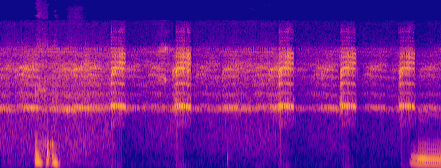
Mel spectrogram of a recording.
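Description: frog calling

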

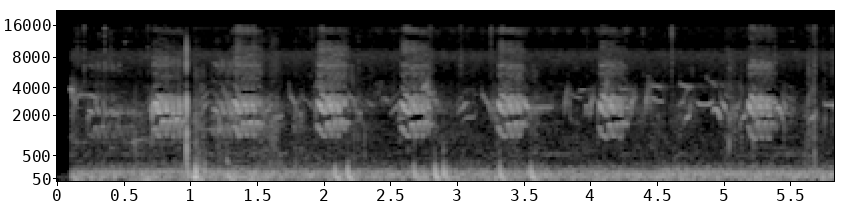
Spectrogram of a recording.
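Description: gila woodpecker call

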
